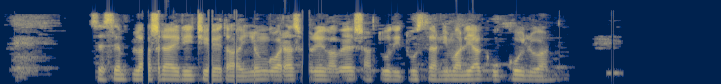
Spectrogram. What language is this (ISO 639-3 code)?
eus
